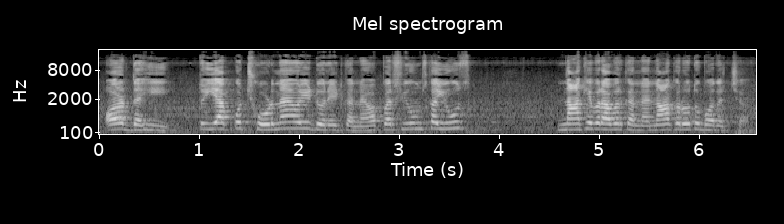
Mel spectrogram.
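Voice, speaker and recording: A woman teaching an astrology class in a live online session, brisk and a little scolding as she runs through lists. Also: high voice, fairly bright tone, a little hiss or hum, low-quality recording.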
